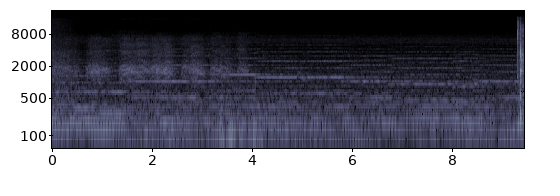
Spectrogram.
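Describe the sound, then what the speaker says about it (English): Crows caw in a short burst of several harsh calls early on, moderately distant over a steady background hum, then fade, with no talk. "Those crows just reminded me of a really bad joke."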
